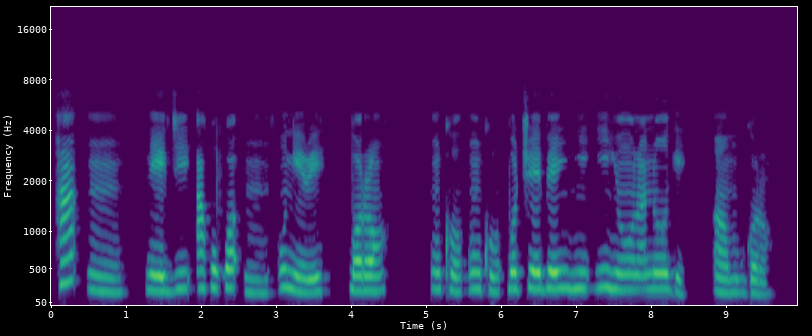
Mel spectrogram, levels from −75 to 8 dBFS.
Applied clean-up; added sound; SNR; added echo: none; none; none; none.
